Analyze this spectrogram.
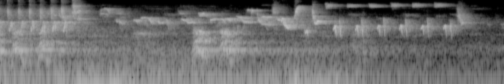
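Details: Lively bird chorus in Tuzla: a fast run of rapid high chips opens, followed by overlapping chirps and then an even, repeated ticking note that fades at the end.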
